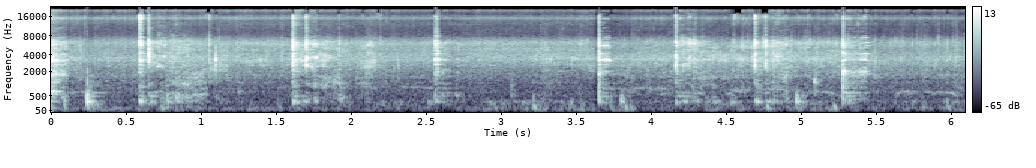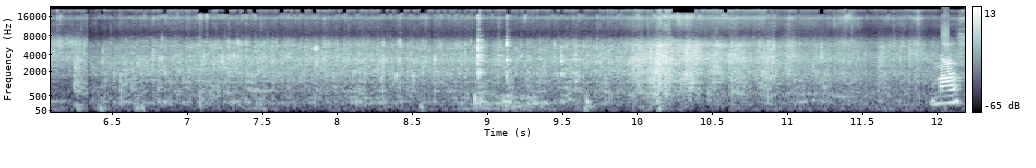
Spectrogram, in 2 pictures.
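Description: Snakehead fish cooks down in a kadai with green chillies, cumin, garlic paste and a splash of water; repeated sharp scrapes and clacks of stirring sound over a soft bubbling sizzle.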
